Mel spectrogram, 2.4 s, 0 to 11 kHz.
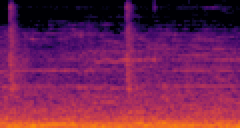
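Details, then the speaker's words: Newly built electric fence with energizer plugged in: sharp snapping pops about every 1.2 seconds over a low background rumble, showing the fencer is pulsing normally. "can you hear it popping that tells us the fencer is working"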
